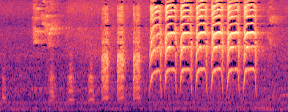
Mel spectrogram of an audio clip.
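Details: ['Javan myna singing energetically, head nodding in reaction to lure calls from another myna. Scattered rasping notes speed up into a steady train of about ten loud, ringing, upswept whistles, repeated rapidly.']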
